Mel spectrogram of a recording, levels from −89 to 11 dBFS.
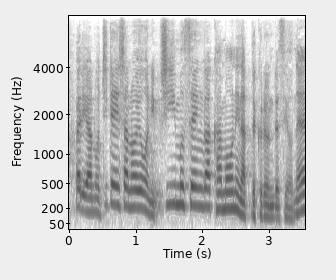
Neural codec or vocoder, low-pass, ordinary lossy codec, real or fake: codec, 16 kHz, 0.5 kbps, X-Codec, WavLM features, trained on Multilingual LibriSpeech; none; none; fake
